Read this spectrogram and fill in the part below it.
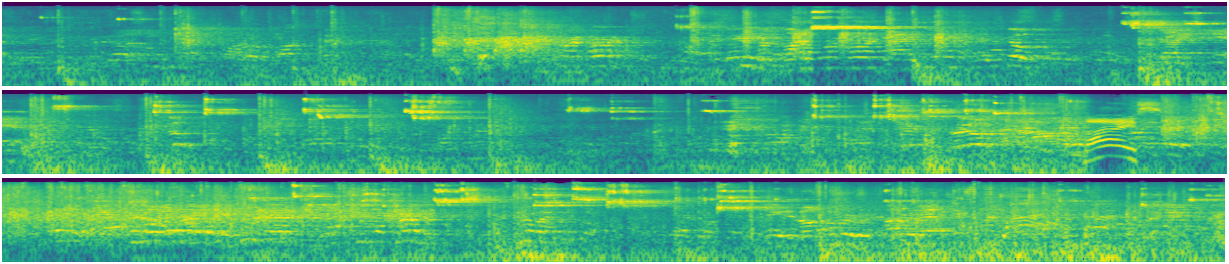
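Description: A crowd chatters and cheers in the stands.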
